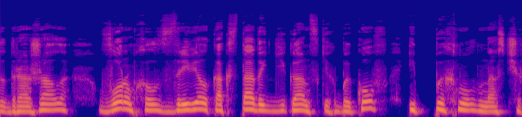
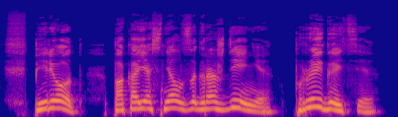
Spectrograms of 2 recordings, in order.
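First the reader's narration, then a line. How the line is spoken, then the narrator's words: Booming shout. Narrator (Russian): Фарбус крикнул гулким голосом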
